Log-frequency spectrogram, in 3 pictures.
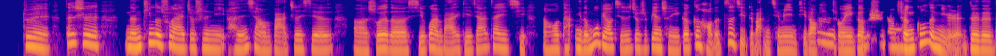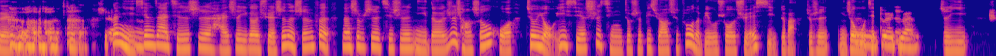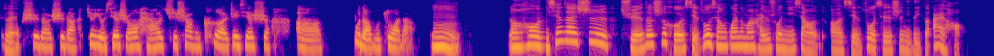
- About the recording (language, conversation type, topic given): Chinese, advice, 为什么我想同时养成多个好习惯却总是失败？
- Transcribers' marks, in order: laugh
